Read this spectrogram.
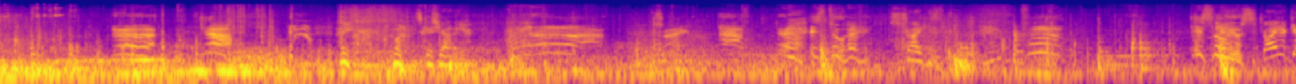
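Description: Another man speaks urgently, close by.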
